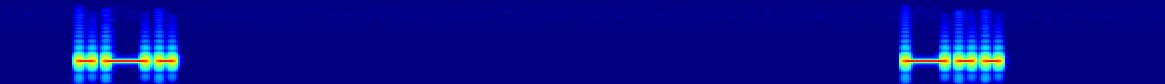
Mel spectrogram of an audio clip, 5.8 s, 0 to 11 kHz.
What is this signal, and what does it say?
Morse code, heard as a keyed tone, about 18 wpm, 920 Hz. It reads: R D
